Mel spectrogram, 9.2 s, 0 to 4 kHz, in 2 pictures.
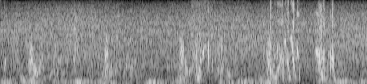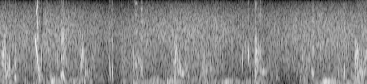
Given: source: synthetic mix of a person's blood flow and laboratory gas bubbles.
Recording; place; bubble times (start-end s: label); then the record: Doppler ultrasound of blood flow; precordium
0.03-0.08 s: bubbles
2.38-2.69 s: bubbles
2.74-2.79 s: bubbles
2.83-2.89 s: bubbles
3.30-3.77 s: bubbles
3.92-4.23 s: bubbles
4.59-4.83 s: bubbles
4.94-5.45 s: bubbles
5.92-6.03 s: bubbles
6.22-6.40 s: bubbles
7.58-7.88 s: bubbles
8.47-8.54 s: bubbles
8.78-8.93 s: bubbles
8.96-9.19 s: bubbles
From the record:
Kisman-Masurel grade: 233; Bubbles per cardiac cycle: several, 3 to 8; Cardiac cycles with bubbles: 50 to 99%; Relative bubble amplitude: loud (0.450 to 0.775); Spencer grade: 3 (all of the cardiac periods contain showers or single bubble signals, but not dominating or overriding the cardiac motion signals); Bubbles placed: anywhere in the cardiac cycle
